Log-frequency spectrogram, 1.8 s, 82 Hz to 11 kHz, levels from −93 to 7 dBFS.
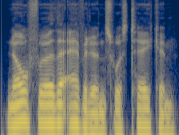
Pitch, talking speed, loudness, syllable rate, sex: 105 Hz, 165 wpm, -16 LUFS, 6.0 syllables/s, male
